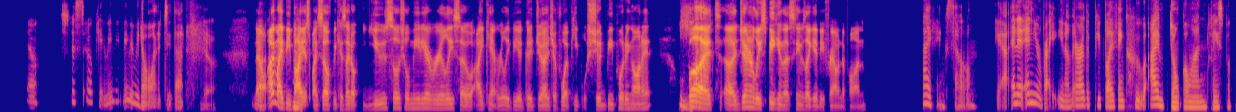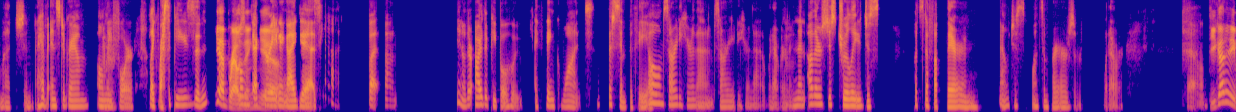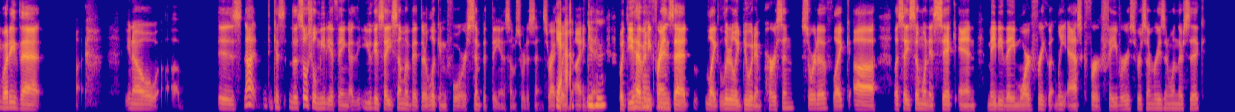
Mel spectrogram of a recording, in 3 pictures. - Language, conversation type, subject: English, unstructured, How should I decide who to tell when I'm sick?
- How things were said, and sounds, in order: unintelligible speech; stressed: "use"; stressed: "but"; other background noise; tapping; other noise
